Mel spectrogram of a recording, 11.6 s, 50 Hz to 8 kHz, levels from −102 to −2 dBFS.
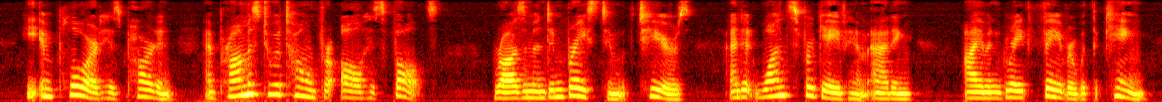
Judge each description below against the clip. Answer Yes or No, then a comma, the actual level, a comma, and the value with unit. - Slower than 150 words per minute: No, average, 160 wpm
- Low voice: No, high, 200 Hz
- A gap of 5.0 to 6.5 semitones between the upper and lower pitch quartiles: Yes, wide, 5.5 semitones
